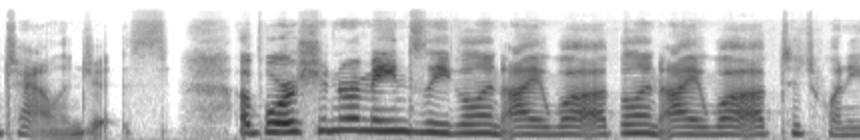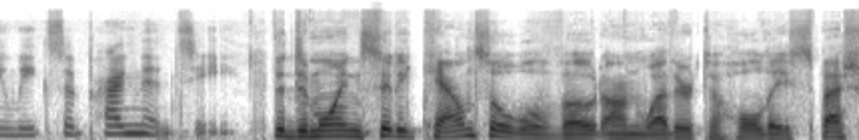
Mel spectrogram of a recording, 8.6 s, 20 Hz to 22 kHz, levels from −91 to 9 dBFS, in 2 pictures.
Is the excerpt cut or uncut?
cut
